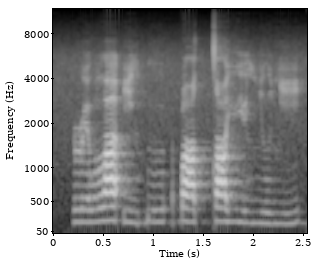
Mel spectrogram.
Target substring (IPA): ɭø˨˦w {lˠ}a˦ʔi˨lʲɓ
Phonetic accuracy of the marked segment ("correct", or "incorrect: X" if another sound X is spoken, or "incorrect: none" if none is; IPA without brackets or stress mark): correct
